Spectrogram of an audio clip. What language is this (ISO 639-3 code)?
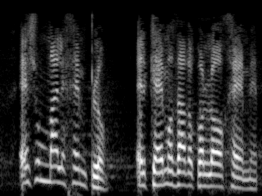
spa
